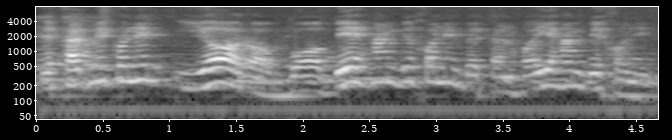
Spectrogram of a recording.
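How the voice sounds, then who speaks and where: A man teaching an Arabic recitation class, speaking slowly and deliberately and repeating words to correct pronunciation. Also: high-pitched, big pitch swings, a crowd in the background. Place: seminary classroom. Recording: roomy classroom echo.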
